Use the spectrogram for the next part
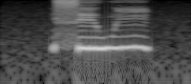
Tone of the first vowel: high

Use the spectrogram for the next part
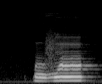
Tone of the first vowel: low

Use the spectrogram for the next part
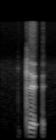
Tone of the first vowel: high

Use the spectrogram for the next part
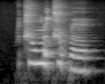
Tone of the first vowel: high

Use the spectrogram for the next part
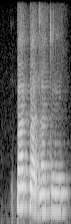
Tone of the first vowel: high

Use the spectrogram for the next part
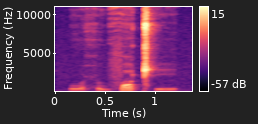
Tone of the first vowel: low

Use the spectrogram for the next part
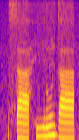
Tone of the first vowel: low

